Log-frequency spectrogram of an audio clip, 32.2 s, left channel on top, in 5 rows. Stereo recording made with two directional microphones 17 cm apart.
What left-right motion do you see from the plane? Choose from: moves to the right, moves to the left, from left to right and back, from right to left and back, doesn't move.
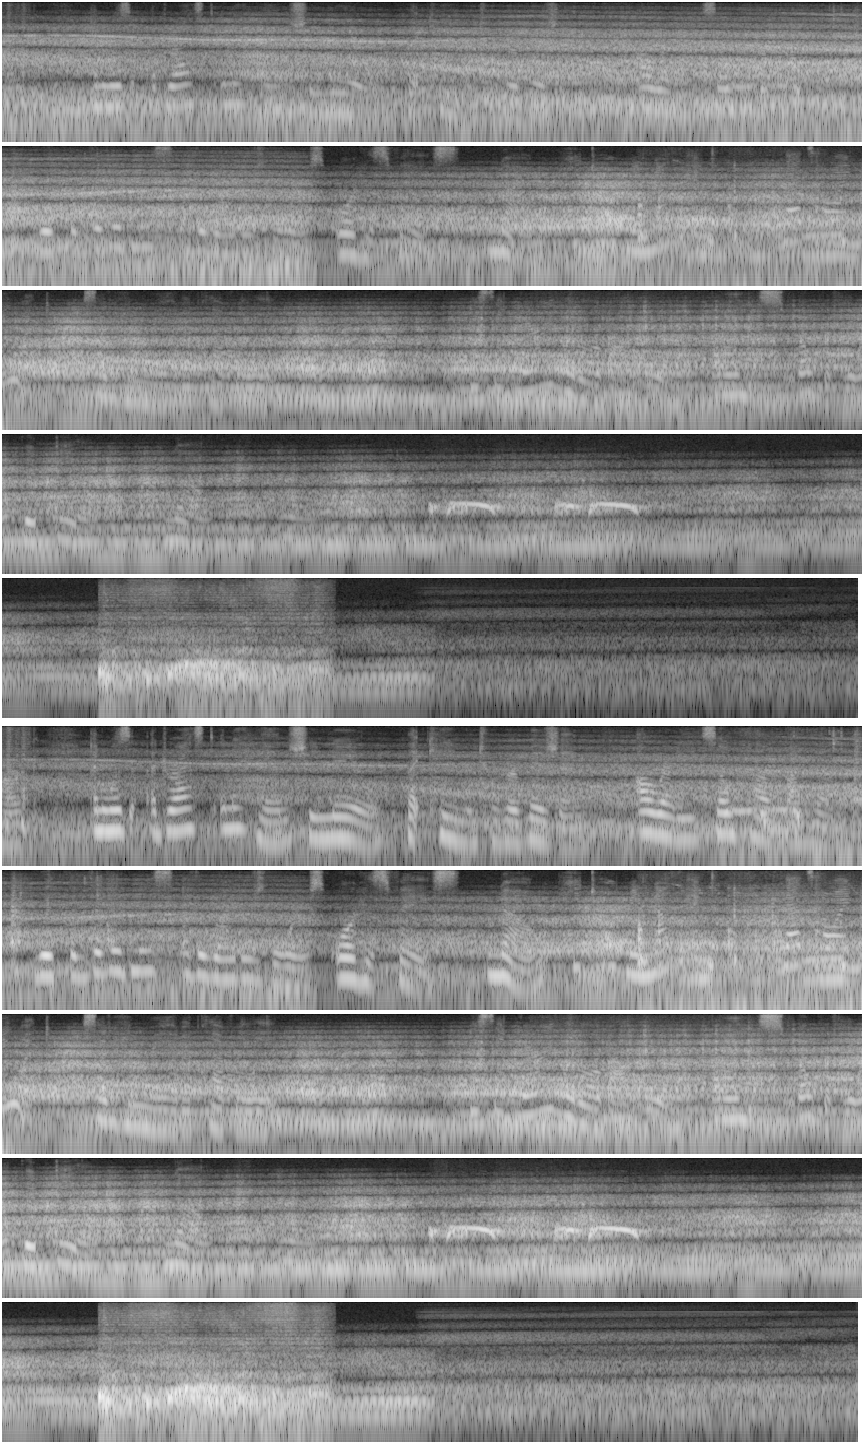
moves to the right.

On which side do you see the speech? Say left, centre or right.
right.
